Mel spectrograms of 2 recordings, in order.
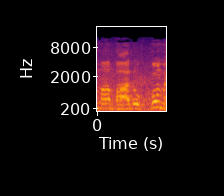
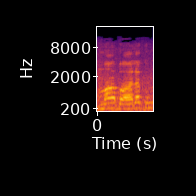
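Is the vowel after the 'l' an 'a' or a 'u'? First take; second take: u; a. First: The vowel after the 'l' is 'u'. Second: The vowel after the 'l' is 'a'. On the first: The speaker calls it right. "है" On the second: The speaker calls it wrong. "नहीं है"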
